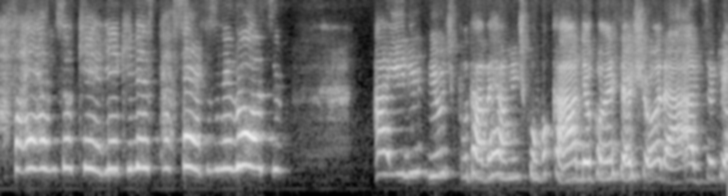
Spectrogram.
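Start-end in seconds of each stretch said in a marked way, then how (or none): 0.0-2.9 mock yelling in a high, calling shout. Retelling the moment, the speaker re-enacts shouting to their brother, retelling a shout. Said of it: "aí eu gritei assim".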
